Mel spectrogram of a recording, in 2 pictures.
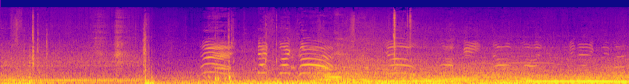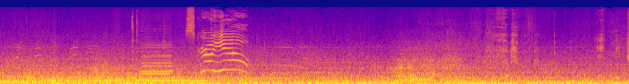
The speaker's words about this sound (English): Well, one of them involves stealing trucks like this and driving them.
